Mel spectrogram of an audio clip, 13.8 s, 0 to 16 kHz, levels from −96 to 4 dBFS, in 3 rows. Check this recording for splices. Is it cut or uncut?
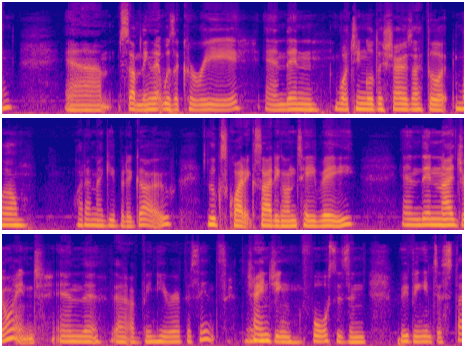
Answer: uncut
